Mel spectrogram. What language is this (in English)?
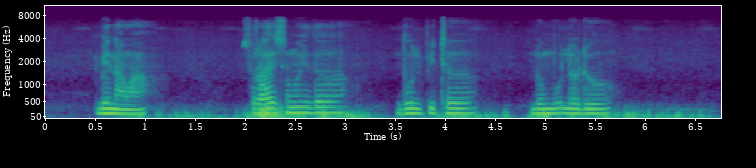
Santali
